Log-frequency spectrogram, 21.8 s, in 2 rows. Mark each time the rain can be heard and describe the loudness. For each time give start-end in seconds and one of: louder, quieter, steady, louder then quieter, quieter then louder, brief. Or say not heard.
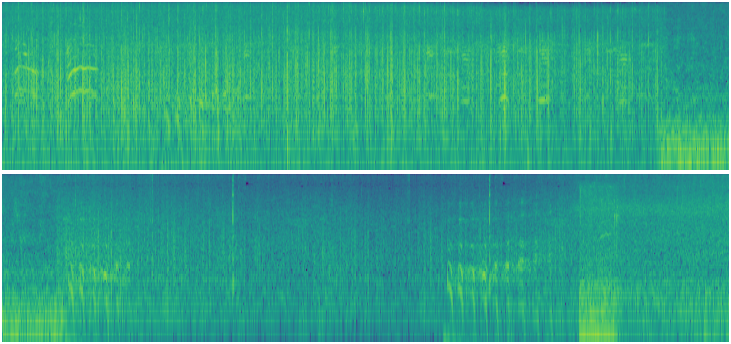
0.0-21.7 quieter.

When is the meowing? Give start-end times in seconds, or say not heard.
0.1-1.4, 19.6-20.2.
